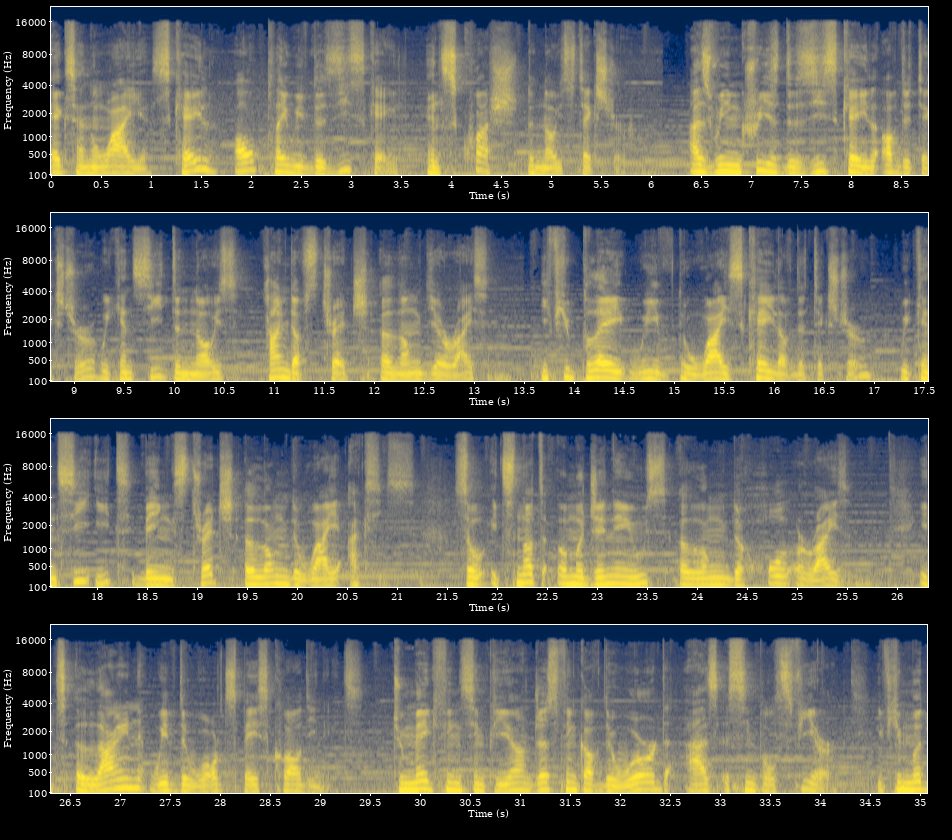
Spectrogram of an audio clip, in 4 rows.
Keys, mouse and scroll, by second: 4.5 click, 6.6 KP_1, 9.2 middle click, 14.5 click, 17.8 middle click, 24.6 click, 25.2 middle click, 28.0 middle click, 30.6-31.0 scroll down 3, 31.3 alt+middle click, 34.2 click.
